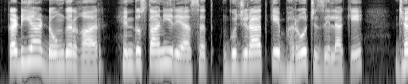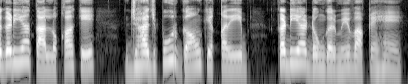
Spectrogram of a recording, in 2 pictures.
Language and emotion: Urdu, neutral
